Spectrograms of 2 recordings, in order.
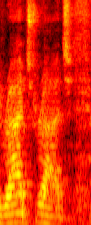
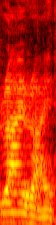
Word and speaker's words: RajRaj: i'm pronouncing that right this pronunciation is going to cause me trouble in this video because you know raj in scotland we say raj and that means you know a crazy person or someone that's very angry so i want to call this brewery raj raj but i think it's it's right right if we use the swedish pronunciation so yeah ristonga rairai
